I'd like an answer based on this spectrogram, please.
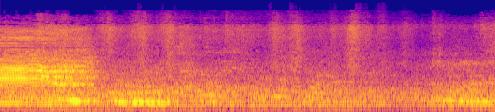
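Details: Cattle at the Sibreh livestock market in Aceh Besar, Indonesia, with one loud, drawn-out harmonic moo in the first second, then fainter low lowing and background market noise.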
